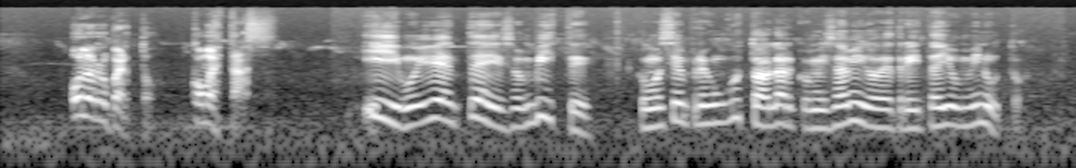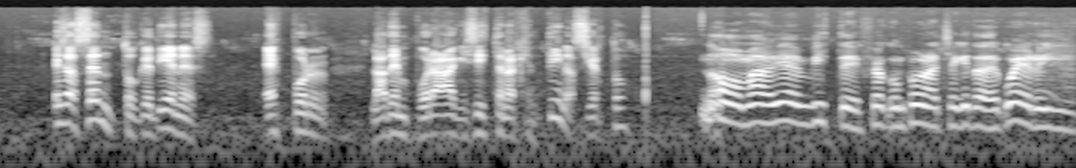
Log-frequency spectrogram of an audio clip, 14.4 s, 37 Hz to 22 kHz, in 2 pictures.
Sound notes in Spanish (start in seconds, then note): 3.5 Con acento Argentino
